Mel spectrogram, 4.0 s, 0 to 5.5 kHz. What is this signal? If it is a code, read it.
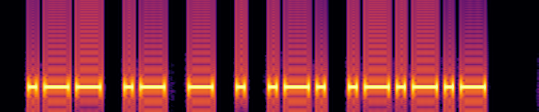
Morse code, heard as a keyed tone, about 20 wpm, 600 Hz. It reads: WATER.
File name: the old man and the sea / the old man and the sea part 1 20wpm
